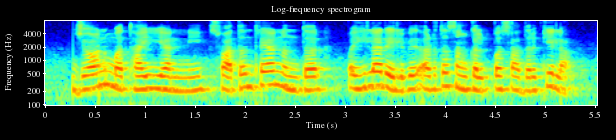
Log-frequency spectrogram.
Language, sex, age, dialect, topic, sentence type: Marathi, female, 56-60, Varhadi, banking, statement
